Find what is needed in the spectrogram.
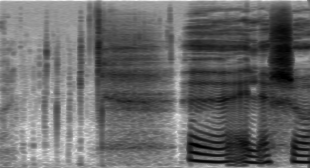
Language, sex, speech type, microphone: Norwegian, female, spontaneous, Shure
